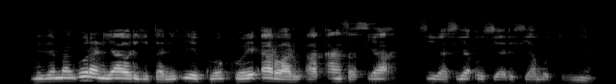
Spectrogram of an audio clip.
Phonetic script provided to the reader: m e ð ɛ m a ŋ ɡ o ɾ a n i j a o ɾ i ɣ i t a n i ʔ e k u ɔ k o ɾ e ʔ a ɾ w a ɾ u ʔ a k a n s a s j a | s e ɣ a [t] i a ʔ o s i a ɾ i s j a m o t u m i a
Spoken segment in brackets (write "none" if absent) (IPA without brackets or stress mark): s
